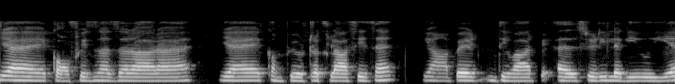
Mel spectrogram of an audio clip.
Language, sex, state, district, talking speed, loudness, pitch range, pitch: Hindi, female, Punjab, Pathankot, 160 wpm, -16 LUFS, 170-185 Hz, 180 Hz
